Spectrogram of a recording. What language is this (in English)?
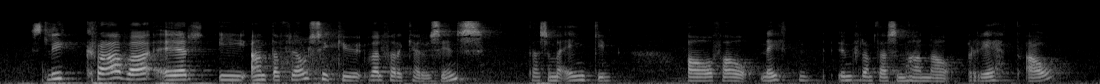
Icelandic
